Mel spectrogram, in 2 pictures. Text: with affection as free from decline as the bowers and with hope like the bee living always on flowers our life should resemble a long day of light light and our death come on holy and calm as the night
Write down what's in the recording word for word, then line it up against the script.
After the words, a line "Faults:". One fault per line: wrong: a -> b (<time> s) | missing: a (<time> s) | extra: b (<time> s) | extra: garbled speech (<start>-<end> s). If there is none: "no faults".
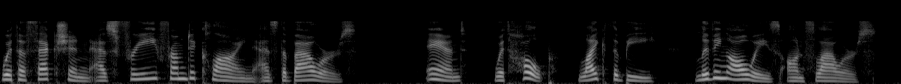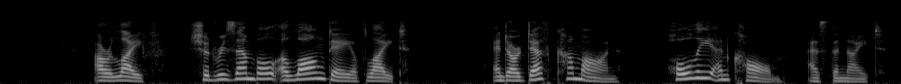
with affection as free from decline as the bowers and with hope like the bee living always on flowers our life should resemble a long day of light and our death come on holy and calm as the night
Faults:
missing: light (13.1 s)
